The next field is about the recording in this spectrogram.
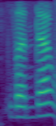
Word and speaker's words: Lynda: It is Linda, which is spelled L-Y-N-D-A.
